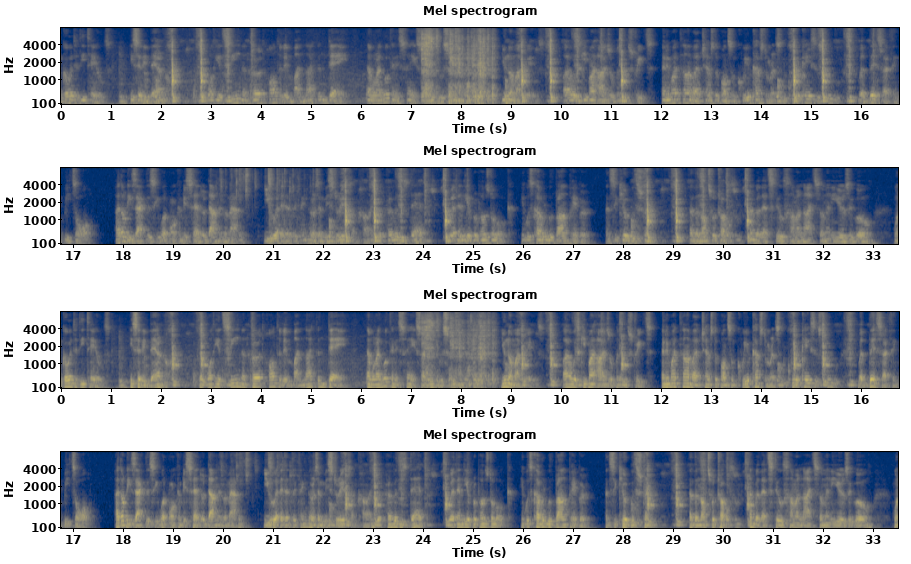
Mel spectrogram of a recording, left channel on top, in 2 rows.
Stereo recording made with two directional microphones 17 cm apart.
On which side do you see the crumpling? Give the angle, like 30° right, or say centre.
50° left.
